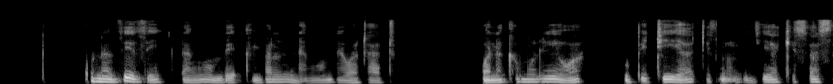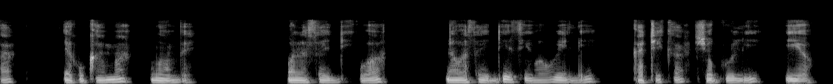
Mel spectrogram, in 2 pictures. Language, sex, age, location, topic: Swahili, male, 25-35, Kisumu, agriculture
